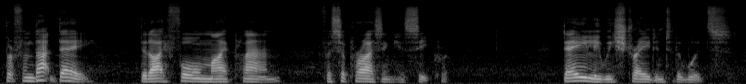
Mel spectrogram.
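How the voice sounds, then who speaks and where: A determined gentleman played by a man in a Victorian audio melodrama. His voice sits at a middle pitch, with formal, methodical phrasing and a dramatic storyteller's weight, full of suspicion. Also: a little slow. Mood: suspicious, dramatic.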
